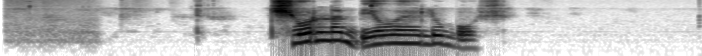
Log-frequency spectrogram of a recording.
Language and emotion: Russian, neutral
